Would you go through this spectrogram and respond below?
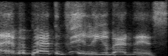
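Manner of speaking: going very high with an Italian sound. Doing the Phantom Menace script the way everyone does it, in Watto voice. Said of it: "I went to Italy there".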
